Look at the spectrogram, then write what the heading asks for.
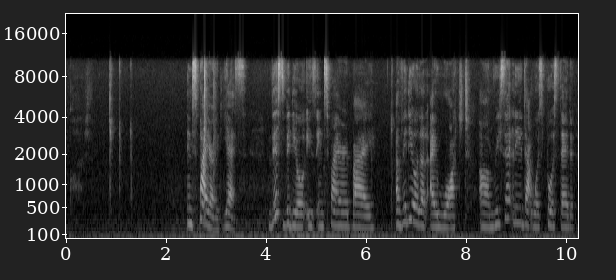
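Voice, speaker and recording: A woman's voice: mid-range voice, slow pace, pauses often, a little hiss or hum, poor audio. A Jamaican woman talking casually to camera, earnest and full of fillers and restarts, growing emphatic and preachy as she goes. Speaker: vlogger.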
